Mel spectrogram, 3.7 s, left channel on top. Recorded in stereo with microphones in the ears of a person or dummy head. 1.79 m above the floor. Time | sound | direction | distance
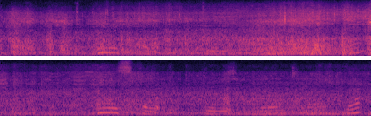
1.0 | a woman speaking | 70° right (ahead or behind) | ?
